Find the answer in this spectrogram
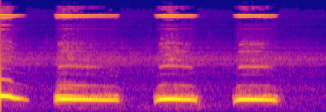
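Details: A Mourning Dove near Boston, a call often heard in the morning or evening, gives soft, low, hollow coos: a brief sliding opening note, then three long, steady hoots about a second apart.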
